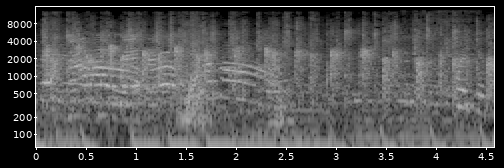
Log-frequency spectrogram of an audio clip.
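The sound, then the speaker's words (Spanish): Doctors, nursing auxiliaries and nurses at Gregorio Marañón Hospital in Madrid applaud steadily with dense, rapid clapping that stays loud throughout, while voices call out and cheer over it, as a 77-year-old coronavirus patient leaves the ICU after 144 days. “Es el aplauso de médicos, de auxiliares, de enfermeras.”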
